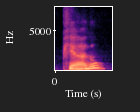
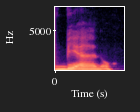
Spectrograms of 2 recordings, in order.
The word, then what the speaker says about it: piano: B in Arabic okay so it's piano some Arabs pronounce it as Bano so we will need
